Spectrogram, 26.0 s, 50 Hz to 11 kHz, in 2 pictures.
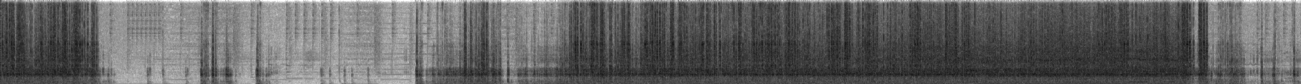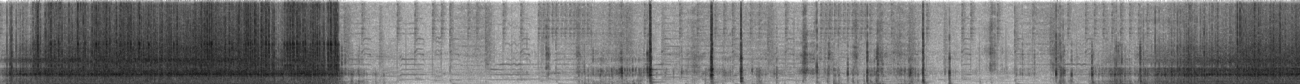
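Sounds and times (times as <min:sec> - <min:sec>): toy car electric motor whine: 0:00.0 - 0:01.2, 0:04.2 - 0:16.8, 0:23.6 - 0:26.0.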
